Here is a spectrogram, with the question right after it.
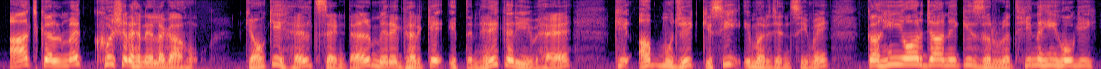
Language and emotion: Hindi, happy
